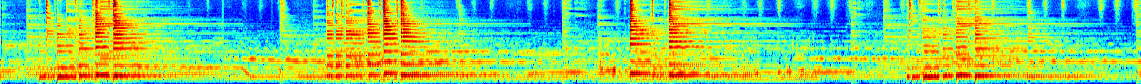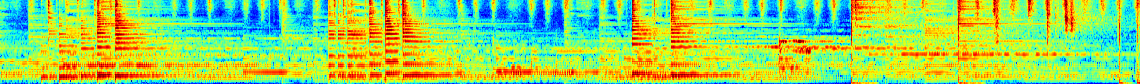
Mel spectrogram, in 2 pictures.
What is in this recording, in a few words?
beautiful music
